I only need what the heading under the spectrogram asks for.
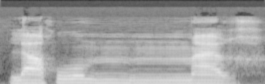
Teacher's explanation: And essentially, instead of saying lahum, taking a pause and then saying maghfira, we now say lahum magh. So you're assimilating the two memes, effectively become one, and you're doing the ghunna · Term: assimilation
